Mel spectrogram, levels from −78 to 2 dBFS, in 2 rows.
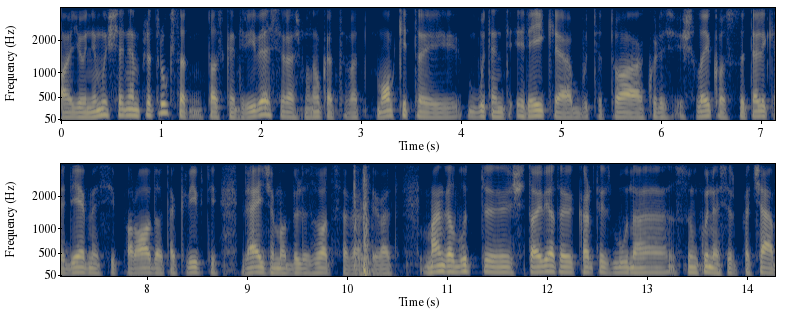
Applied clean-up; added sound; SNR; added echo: none; Slam / Wood; 9 dB; none.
